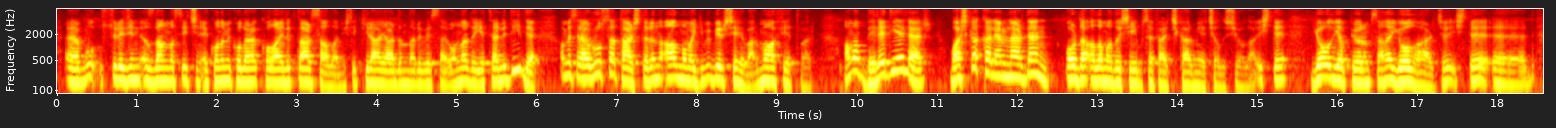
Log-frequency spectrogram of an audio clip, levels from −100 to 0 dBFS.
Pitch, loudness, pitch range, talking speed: 165 Hz, -18 LUFS, 150-180 Hz, 155 wpm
